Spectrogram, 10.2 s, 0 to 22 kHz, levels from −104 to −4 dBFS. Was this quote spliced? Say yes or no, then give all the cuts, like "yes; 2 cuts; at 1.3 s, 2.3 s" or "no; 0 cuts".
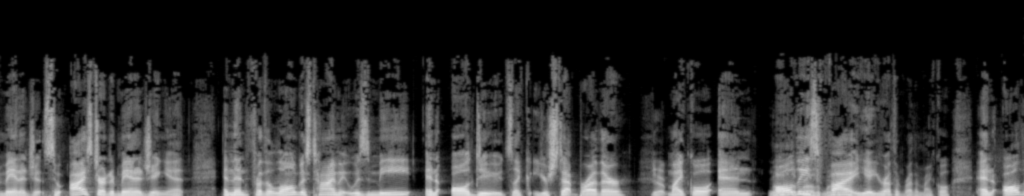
no; 0 cuts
